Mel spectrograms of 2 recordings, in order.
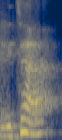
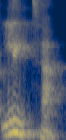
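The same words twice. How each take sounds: First: The stress is on the second syllable. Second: The stress is on the first syllable. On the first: The speaker calls it wrong. "You don't say liter" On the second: The speaker calls it right. "the stress sound is li and not te"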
